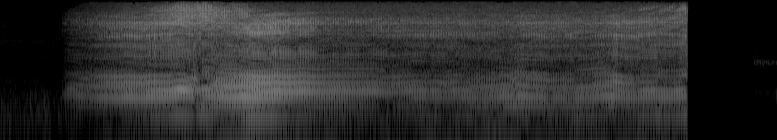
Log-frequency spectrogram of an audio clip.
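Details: A fly buzzes steadily for about three seconds, a low droning hum that wavers slightly in pitch; a bigger fly's darker sound is called a drone.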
